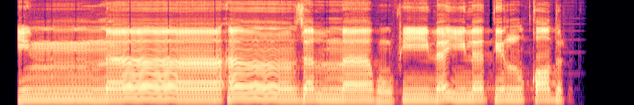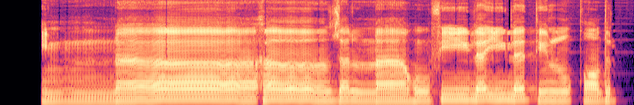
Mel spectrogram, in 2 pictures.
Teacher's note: nun sukun dan huruf dza di samar-samar disertai dengan mendengung ditahan sepanjang dua ketukan atau dua harakat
